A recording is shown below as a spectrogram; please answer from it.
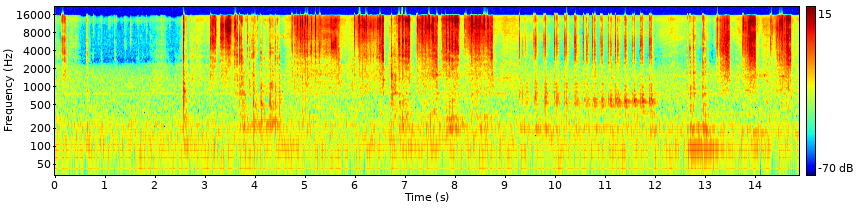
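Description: Long, pointed acrylic nails scratch and tap along the horizontal slats of a large, solid wooden park bench outdoors, and across the gaps between them. The result is a quiet run of bright, crisp scraping strokes and quick clicky taps, mostly high-pitched with little low end.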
